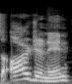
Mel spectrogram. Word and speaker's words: arginine: Whenever you pronounce arginine, it sounds like R, so we use R as an abbreviation form for arginine.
